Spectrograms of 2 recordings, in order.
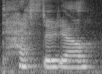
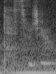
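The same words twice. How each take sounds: First: Slow, dazed disbelief; stunned repeat. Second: Whispered in disbelief; awed whisper. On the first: Vlogger stunned by news, slow dazed repeat. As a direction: let the words sink in slowly. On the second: Vlogger stunned by news, awed whisper. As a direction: breathe it out, barely there. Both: Real, not acted. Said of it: "absolute shock".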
